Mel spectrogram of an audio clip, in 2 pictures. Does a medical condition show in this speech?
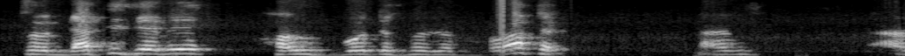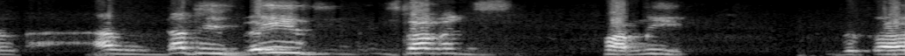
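Yes: cerebral palsy; uses wheelchair.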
